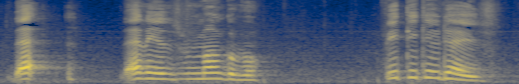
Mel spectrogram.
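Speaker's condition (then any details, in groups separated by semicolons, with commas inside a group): Cerebral palsy; from birth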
